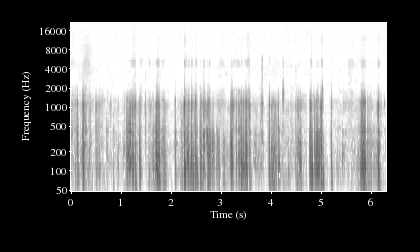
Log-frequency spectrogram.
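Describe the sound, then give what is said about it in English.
Handling noise on a handheld dynamic microphone: many low, muffled thumps and rubbing rumbles in irregular bursts, quiet overall, with no talking. “let's do some tests on this handheld dynamic microphone. Handling noise first.”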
